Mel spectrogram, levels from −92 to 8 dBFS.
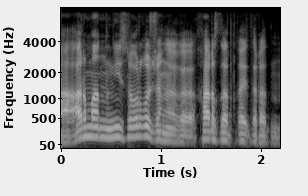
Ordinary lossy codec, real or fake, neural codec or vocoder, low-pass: none; fake; vocoder, 22.05 kHz, 80 mel bands, WaveNeXt; 7.2 kHz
